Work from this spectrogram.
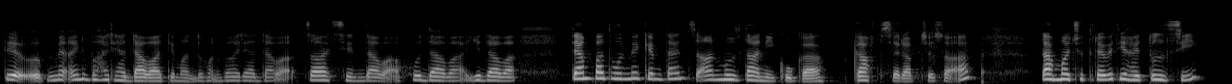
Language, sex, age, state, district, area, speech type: Kashmiri, female, 60+, Jammu and Kashmir, Srinagar, urban, spontaneous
